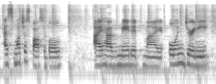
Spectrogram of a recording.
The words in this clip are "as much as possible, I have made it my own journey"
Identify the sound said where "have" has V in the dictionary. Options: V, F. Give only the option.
V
